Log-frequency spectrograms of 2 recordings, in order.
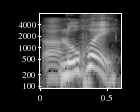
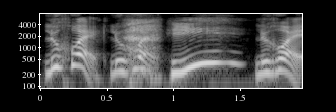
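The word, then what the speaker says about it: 芦荟: Lu hui. Lu hui.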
